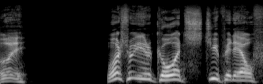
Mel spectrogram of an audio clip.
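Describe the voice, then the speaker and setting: Using a put-on character voice, a man talks at a fairly slow pace in a high pitch. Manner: sneering, rude.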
